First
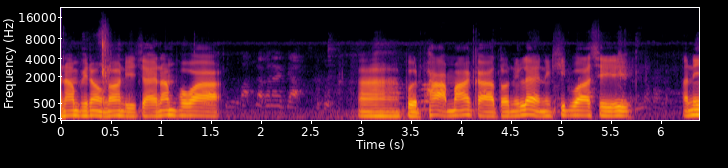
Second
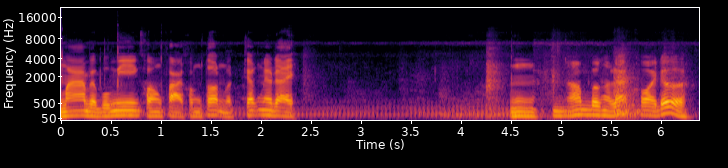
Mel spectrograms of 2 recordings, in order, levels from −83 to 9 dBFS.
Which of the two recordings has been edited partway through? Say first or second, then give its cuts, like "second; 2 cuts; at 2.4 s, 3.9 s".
second; 1 cut; at 4.8 s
